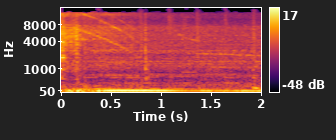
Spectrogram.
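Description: The car's 1.5-litre engine starting up: a low rumble that swells about half a second in and then eases back as it settles toward idle.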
